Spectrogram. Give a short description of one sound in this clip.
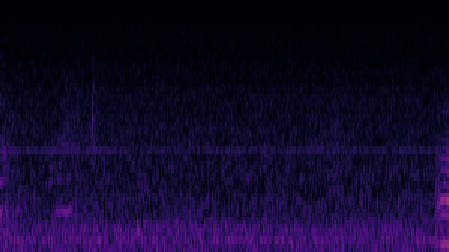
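A furnace roars steadily close by.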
